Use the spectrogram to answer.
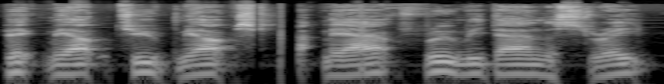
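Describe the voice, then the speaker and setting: A man's voice: fairly low pitch, fairly even intonation, normal speed, a little mellow. A man with a Cornish accent chatting casually on a late-night livestream, bantering and swearing freely. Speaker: live stream host.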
